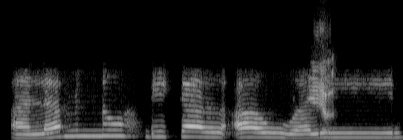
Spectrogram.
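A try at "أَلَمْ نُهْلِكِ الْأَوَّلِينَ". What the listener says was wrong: Nuhlikil bukan nuhlikal, nuhlikil. Alam nuhlikil awwalin. Alam nuh likil awalin.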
